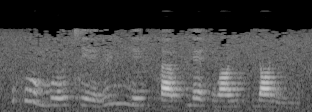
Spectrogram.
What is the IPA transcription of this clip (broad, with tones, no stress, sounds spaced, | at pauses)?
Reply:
f o˥˩ ʊ̯ m o˧˥ ʊ̯ t͡s e˨˩ ɪ̯ l y˥ n n̪ e˥ ɪ̯ pʰ ä˧˥ pʰ j ɛ˥˩ x w ɑ˧˥ ŋ t̪ʰ j ɑ˥˩ ŋ n̪ y˩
